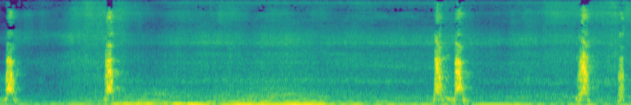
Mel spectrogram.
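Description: A miniature dachshund gives sharp, scattered barks over a steady low rumble like a passing vehicle.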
